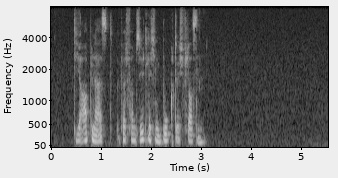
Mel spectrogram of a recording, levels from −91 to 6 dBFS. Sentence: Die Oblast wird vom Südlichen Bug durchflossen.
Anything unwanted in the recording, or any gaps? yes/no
no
